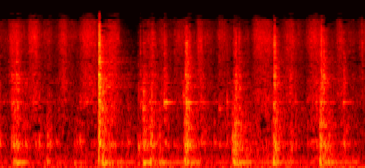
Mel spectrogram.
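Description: Stiff-bristled dish brush scrubbing the ridged non-stick plates of a Red Copper Flipwich stovetop sandwich press: a quick, continuous run of short scratchy strokes.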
